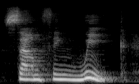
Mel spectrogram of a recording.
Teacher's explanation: Percebe que o K não aparece muito, você não ouve weak, weak, weak.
